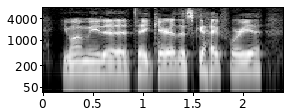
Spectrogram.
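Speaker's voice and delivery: put-on Australian accent. Retelling what a neighbor in the mob said, in an australian accent. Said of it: "in an Australian accent".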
